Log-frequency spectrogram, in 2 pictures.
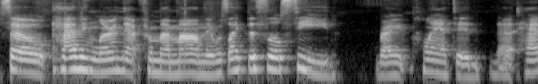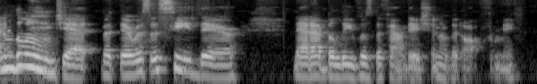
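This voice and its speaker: Here is an ordinary speaking voice: a woman at a medium pitch with ordinary pitch variation, talking at a moderate pace. The recording is very clean, with a silent background. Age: 50s. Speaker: life coach and author. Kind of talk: podcast interview.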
